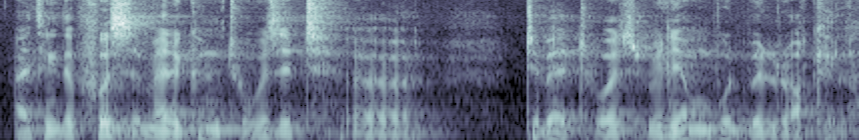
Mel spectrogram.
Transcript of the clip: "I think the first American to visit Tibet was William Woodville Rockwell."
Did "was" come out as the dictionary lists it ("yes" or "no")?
yes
